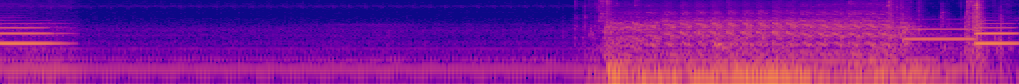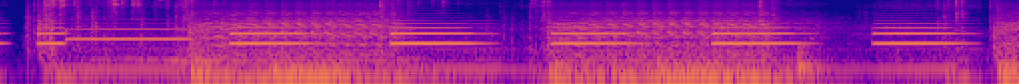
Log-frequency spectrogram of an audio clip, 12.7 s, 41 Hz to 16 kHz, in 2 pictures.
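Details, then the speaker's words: 6.0 engine cranking in several separate bursts, turnover speed rising and sagging between tries with chimes in between, never firing; owner says it sometimes starts, sometimes not; crank no start, uneven cranking speed. "Sometimes it starts, sometimes it don't. If you can hear the difference in RPM here turning over."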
